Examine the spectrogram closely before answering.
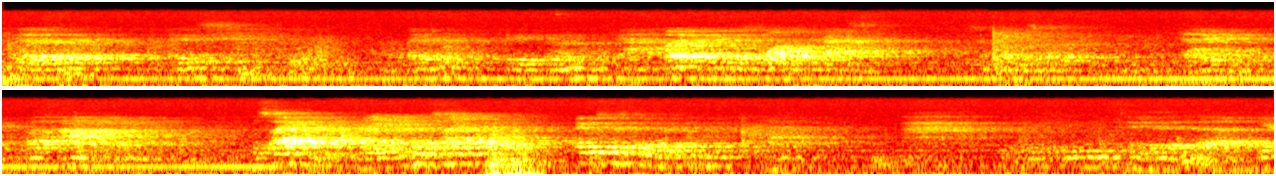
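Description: An elderly man answers calmly in a large echoing room.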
